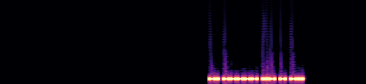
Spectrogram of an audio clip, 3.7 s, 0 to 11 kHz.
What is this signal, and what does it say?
Morse code, heard as a keyed tone, about 68 wpm, 690 Hz. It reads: N0UTD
